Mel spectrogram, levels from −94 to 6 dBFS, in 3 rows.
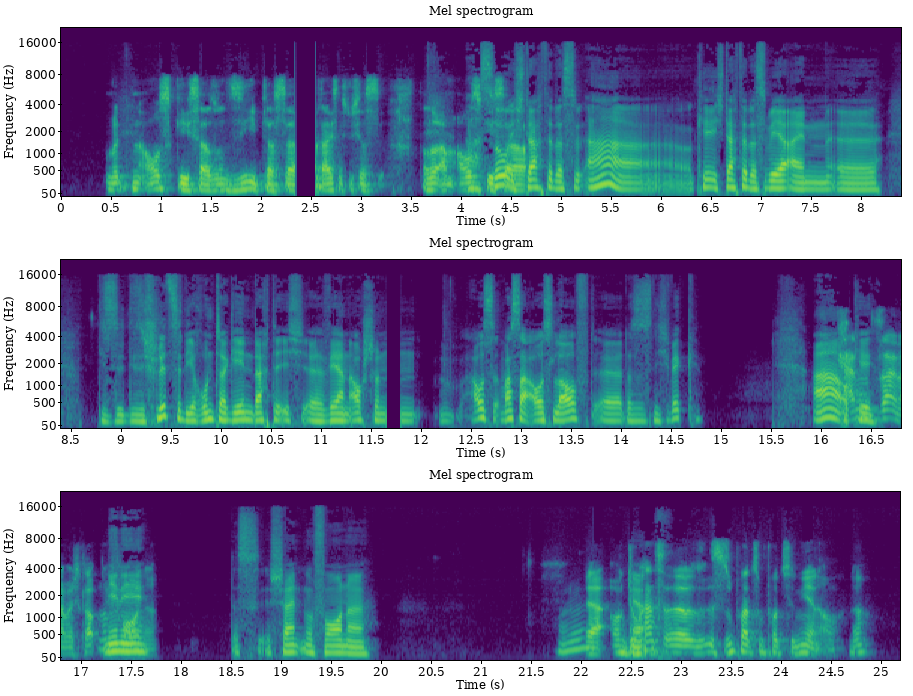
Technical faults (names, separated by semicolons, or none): playback stall; time-compressed catch-up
